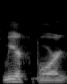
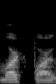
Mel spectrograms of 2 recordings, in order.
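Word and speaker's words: Mörk Borg: Because again, it's Mirborg, not Morborg. We've been saying it wrong.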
